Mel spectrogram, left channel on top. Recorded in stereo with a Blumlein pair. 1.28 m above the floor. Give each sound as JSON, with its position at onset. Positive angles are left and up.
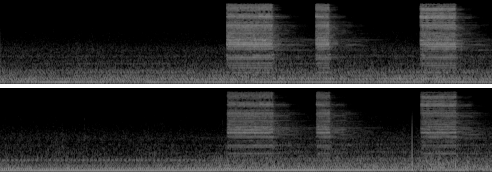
{"t": 2.3, "sound": "a doorbell", "azimuth_deg": 40, "distance_m": 2.5}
